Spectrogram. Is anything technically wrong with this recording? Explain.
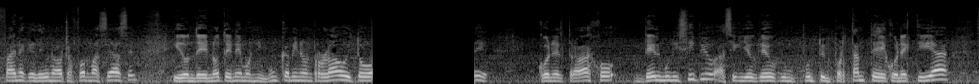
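Yes. From 3.72 to 4.75 s there is an audio dropout to a faint residue: the wanted signal was likely lost upstream while the path stayed live. For about a second the sound cuts abruptly to hiss roughly 55 dB down, then snaps back.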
